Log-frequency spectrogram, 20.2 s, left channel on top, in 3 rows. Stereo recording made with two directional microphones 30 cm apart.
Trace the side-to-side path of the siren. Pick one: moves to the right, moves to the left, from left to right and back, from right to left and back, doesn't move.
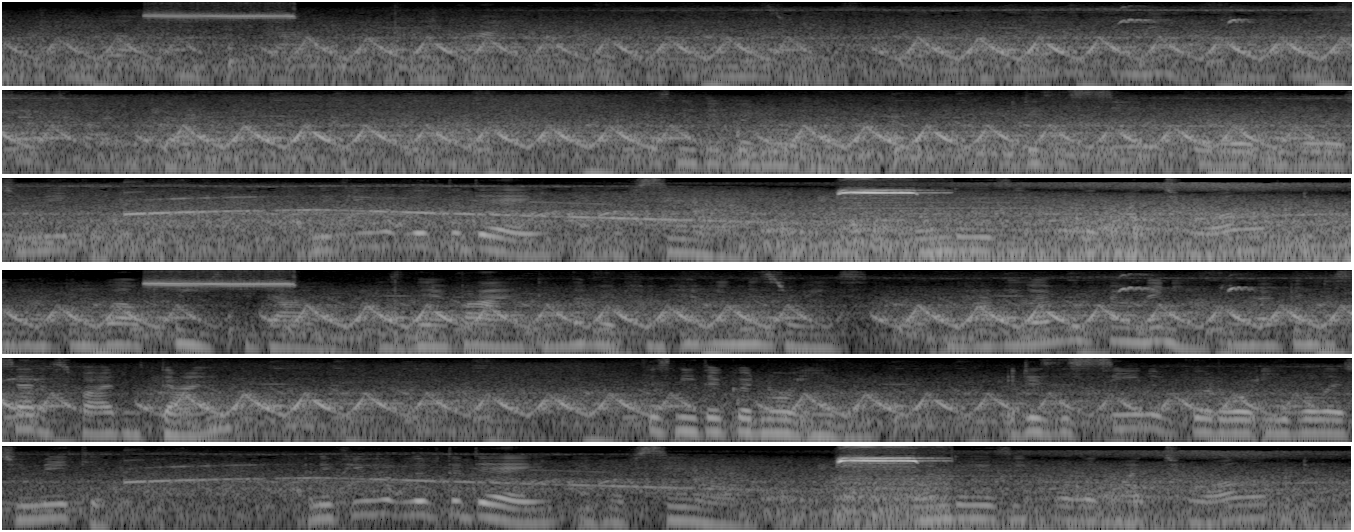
moves to the left.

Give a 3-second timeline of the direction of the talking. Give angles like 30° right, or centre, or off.
70° right, 70° right, 60° right, 40° right, 30° right, centre, 10° left.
